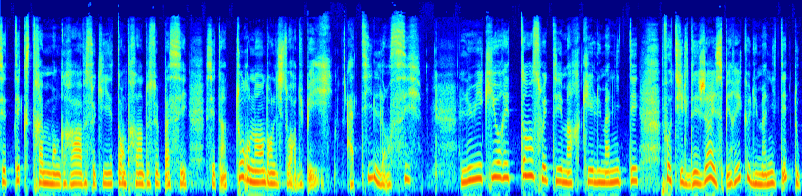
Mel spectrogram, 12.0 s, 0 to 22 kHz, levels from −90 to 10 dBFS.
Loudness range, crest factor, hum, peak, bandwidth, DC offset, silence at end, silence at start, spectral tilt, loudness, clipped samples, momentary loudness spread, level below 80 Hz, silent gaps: 2 LU; 16 dB; none; -2 dBFS; 17 kHz; under 0.1%; 0.05 s; 0 s; -5 dB/octave; -17 LUFS; under 0.1%; 9 LU; -48 dBFS; none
